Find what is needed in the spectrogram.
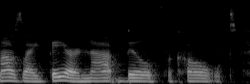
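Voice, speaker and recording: This woman's voice sits very deep and low, with fairly even intonation. The recording is very clean, with a silent background. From New Jersey. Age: 40s. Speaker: livestreamer, military veteran. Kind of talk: casual livestream chat. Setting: livestream at home, in bed.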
